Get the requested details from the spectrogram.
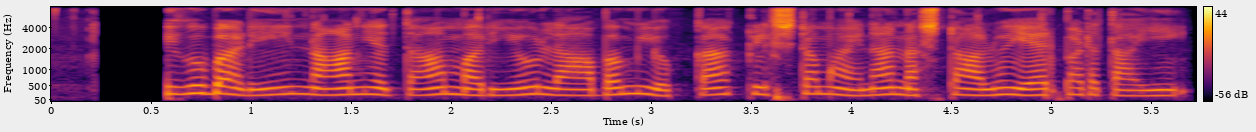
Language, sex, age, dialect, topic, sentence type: Telugu, female, 25-30, Central/Coastal, agriculture, statement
